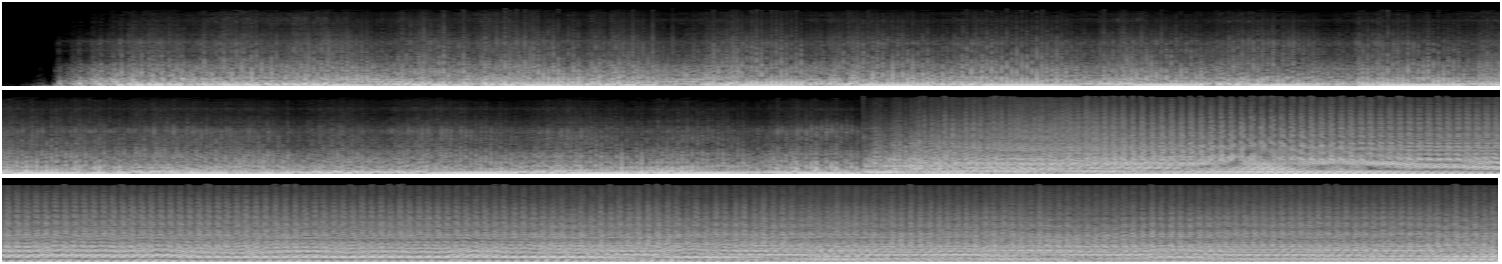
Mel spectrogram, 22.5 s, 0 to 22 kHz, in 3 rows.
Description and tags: Brainstorming.
Creative Audigy Wave Studio 7
Human voices mixed with engine noise
feelings, mood, sense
